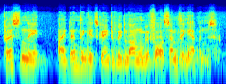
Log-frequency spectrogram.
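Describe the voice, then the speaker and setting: An actor with a South African accent playing a diligent, respectful police lieutenant in a vintage radio drama, brisk and formal. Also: male voice, mid-range voice, animated, pushed and bright. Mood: businesslike, dutiful.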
